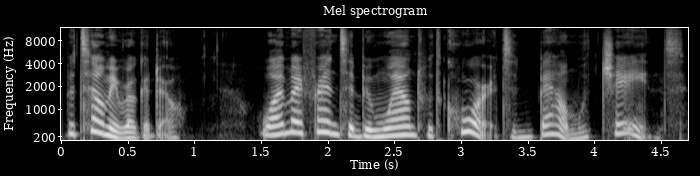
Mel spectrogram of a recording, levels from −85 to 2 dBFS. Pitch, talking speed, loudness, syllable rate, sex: 230 Hz, 205 wpm, -18 LUFS, 4.4 syllables/s, female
